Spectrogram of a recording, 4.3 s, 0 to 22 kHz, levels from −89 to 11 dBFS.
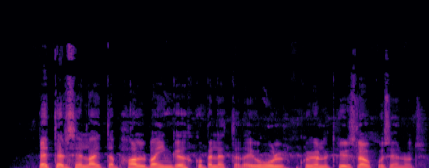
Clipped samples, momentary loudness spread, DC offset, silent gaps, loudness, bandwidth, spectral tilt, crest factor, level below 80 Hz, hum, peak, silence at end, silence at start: under 0.1%; 5 LU; under 0.1%; none; -22 LUFS; 16.5 kHz; -6.5 dB/octave; 18 dB; -60 dBFS; none; -4 dBFS; 0.15 s; 0.4 s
